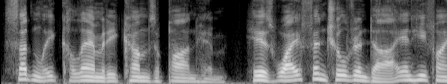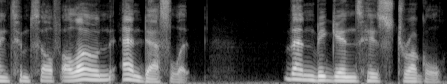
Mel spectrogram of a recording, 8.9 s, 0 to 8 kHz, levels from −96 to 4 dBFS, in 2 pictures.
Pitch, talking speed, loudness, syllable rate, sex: 130 Hz, 140 wpm, -18 LUFS, 4.8 syllables/s, male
